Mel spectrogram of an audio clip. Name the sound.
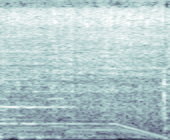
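food frying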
